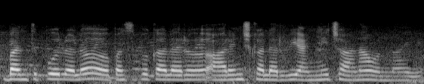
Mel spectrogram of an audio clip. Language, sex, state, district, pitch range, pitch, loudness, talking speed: Telugu, female, Andhra Pradesh, Sri Satya Sai, 210-235 Hz, 220 Hz, -18 LUFS, 125 wpm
